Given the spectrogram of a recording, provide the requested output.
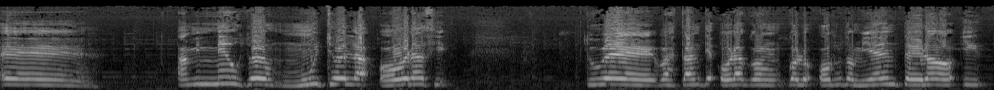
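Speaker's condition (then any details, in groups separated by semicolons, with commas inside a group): Down syndrome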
